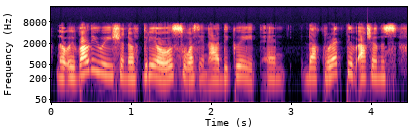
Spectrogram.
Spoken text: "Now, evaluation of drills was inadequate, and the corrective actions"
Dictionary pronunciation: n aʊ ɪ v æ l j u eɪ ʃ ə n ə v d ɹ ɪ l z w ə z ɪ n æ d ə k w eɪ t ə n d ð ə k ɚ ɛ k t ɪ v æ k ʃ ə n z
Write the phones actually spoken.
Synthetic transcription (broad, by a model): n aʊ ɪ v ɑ l j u eɪ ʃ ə n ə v d ɹ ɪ l s w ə s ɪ n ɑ d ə k w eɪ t ə n d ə k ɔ ɛ k t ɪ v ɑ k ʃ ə n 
